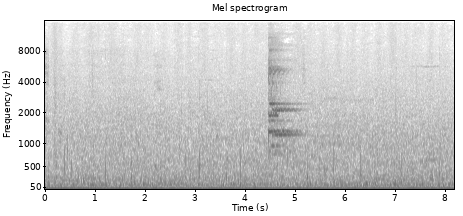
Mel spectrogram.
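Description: Footsteps run quickly on pavement.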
